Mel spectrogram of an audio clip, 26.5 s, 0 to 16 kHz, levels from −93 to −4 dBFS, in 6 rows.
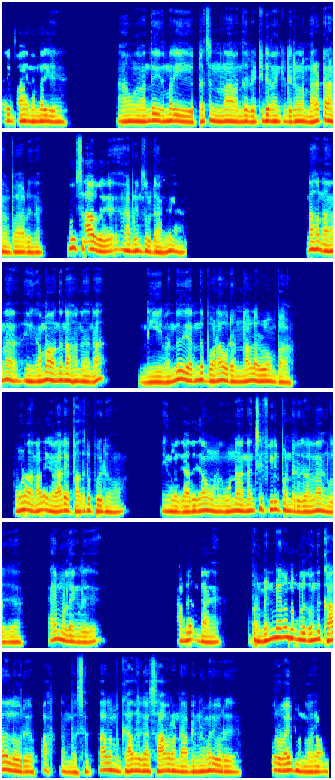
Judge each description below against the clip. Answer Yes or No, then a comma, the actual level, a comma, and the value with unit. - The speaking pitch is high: No, medium, 140 Hz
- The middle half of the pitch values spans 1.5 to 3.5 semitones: Yes, average, 3.2 semitones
